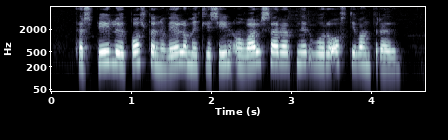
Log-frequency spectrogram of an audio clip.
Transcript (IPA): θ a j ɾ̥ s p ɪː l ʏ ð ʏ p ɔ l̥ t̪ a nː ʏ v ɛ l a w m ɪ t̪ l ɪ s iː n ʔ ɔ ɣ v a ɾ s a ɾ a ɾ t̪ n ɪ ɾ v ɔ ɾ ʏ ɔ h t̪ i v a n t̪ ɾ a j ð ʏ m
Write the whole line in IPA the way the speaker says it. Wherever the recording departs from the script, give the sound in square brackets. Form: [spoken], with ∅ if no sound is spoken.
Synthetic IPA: θ a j ɾ̥ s p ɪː l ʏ ð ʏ p ɔ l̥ t̪ a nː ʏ v [ɛː] l a w m ɪ t̪ l ɪ s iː n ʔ ɔ ɣ v a [l] s a ɾ a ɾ t̪ n ɪ ɾ v ɔ ɾ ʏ ɔ h t̪ i v a n t̪ ɾ a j ð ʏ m

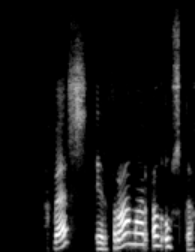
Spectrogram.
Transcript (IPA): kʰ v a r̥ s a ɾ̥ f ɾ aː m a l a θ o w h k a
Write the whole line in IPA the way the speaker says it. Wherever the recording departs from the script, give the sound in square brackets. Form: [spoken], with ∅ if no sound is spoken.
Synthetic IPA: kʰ v [ɛ] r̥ s [ɛ] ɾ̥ f ɾ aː m a [ɾ] a [ð] o w [s] k a

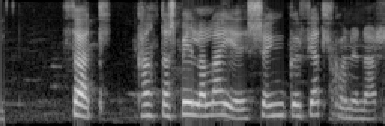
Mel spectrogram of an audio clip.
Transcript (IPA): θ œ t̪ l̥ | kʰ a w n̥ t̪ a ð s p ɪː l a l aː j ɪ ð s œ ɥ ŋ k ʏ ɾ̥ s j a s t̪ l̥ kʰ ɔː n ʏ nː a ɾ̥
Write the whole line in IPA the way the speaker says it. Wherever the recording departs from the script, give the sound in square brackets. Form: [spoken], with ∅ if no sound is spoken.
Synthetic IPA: θ œ t̪ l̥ | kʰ a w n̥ t̪ a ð s p ɪː l a l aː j ɪ ð s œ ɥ ŋ k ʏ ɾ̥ [f] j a [∅] t̪ l̥ kʰ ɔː n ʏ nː a ɾ̥

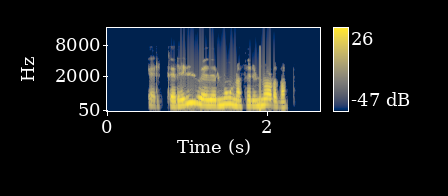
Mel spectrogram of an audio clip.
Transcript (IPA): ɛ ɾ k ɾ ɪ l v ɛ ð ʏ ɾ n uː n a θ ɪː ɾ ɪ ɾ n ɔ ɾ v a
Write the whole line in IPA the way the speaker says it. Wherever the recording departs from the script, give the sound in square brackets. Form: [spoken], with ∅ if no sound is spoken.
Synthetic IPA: ɛ ɾ k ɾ ɪ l v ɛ ð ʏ ɾ n uː n a [f] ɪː ɾ ɪ ɾ n ɔ ɾ [ð] a

